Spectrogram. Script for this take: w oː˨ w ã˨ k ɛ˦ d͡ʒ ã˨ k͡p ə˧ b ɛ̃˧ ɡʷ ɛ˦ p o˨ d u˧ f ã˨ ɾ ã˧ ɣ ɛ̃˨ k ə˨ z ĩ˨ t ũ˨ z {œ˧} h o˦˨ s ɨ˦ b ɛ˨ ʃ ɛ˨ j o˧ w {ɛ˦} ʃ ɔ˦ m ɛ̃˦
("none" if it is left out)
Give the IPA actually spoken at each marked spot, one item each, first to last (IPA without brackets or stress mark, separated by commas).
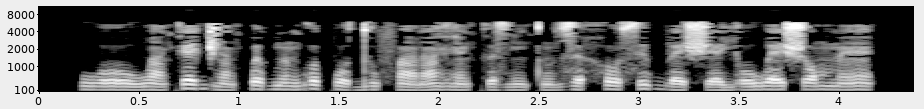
ə˧, ɛ˦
